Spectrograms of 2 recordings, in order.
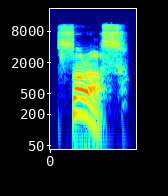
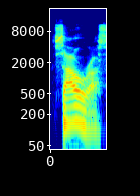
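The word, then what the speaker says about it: Saros: Uh, Soros. Yes. Suros, I think it's pronounced.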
